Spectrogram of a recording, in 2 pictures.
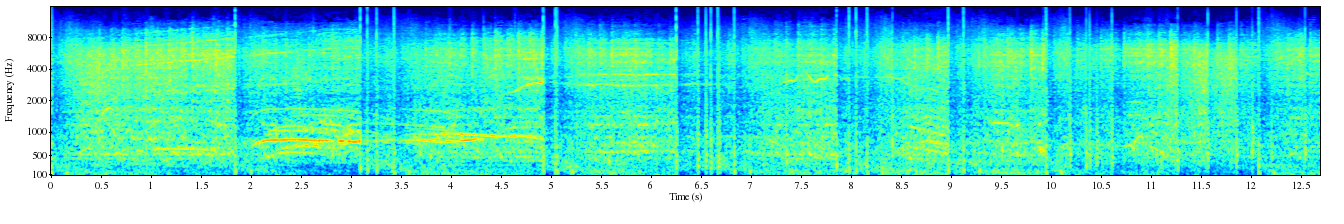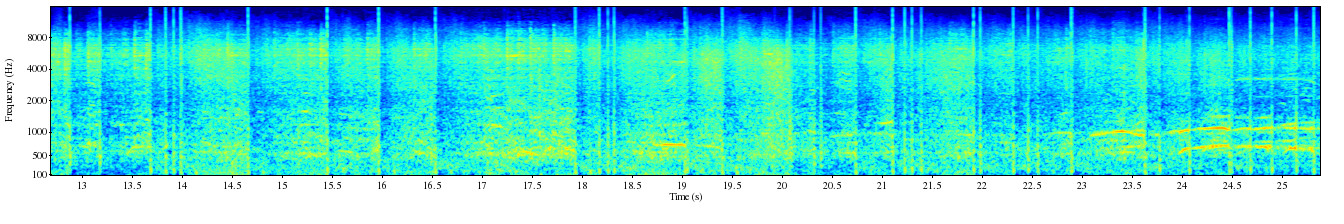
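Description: Large aerial fireworks display: a continuous barrage of shells bursting, with bangs coming several times a second and no let-up.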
